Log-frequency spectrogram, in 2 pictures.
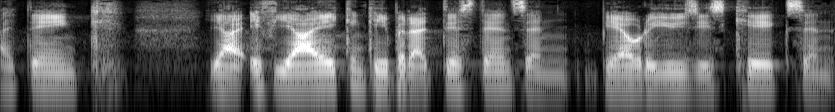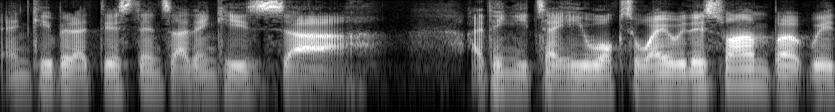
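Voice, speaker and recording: Against a quiet background, a bright, sharp voice in an Australian accent moves at a fairly quick pace with monotone, flat intonation. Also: man. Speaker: MMA fighter. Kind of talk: media interview. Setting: media day. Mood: relaxed, smiling. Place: hall. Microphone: handheld.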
